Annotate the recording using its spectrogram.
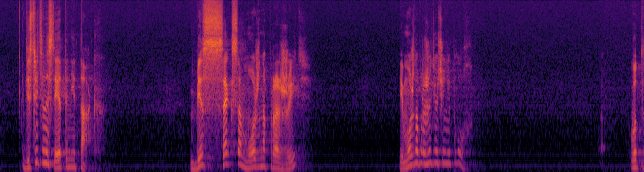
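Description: A middle-aged man speaks calmly and clearly through a headset microphone, in short phrases with pauses.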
